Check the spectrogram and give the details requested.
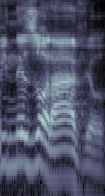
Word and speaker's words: inexorável: Eu pronuncio inexorável, certo? Inesorável. Inexorável. Ineorável. tem um XO no meio, tá certo?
